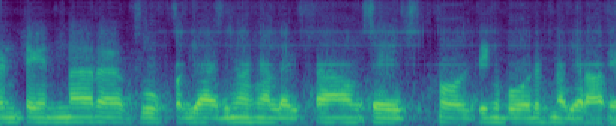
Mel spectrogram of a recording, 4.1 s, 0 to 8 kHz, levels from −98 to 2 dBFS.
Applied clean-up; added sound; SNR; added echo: neural separator model SepFormer DNS4.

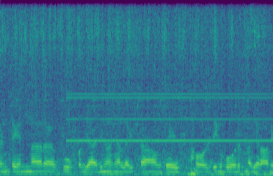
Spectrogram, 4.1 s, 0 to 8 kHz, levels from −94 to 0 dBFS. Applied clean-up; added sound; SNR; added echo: none; Coin (dropping); 10 dB; none.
